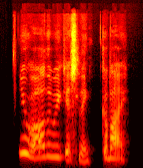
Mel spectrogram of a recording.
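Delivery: put-on jokey British accent. Quoting a game show line while laughing: imitating a British accent. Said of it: "people got to hear your British accent".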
